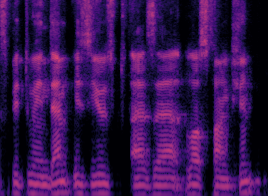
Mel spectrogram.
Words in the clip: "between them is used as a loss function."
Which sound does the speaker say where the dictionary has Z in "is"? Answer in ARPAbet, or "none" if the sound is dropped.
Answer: Z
